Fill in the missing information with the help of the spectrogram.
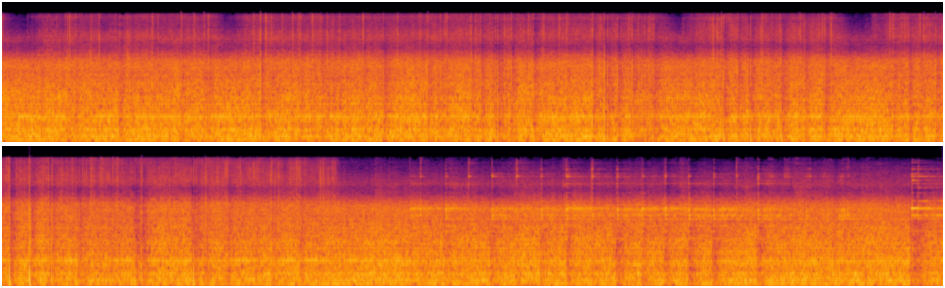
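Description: Stick (manual arc) welding on a steel CTC tea-processing roller: the electrode arc crackles and sizzles steadily over a constant hum. About two-thirds of the way through, the high sizzle thins and a faint high whine comes in.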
